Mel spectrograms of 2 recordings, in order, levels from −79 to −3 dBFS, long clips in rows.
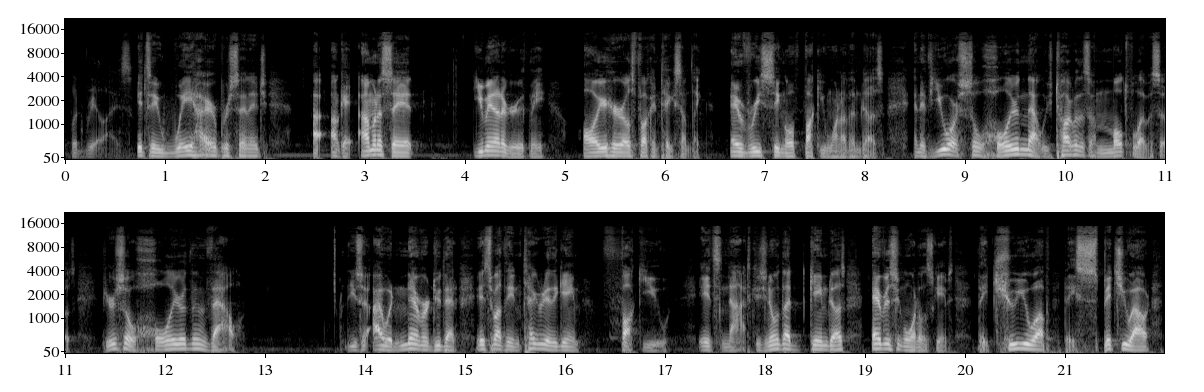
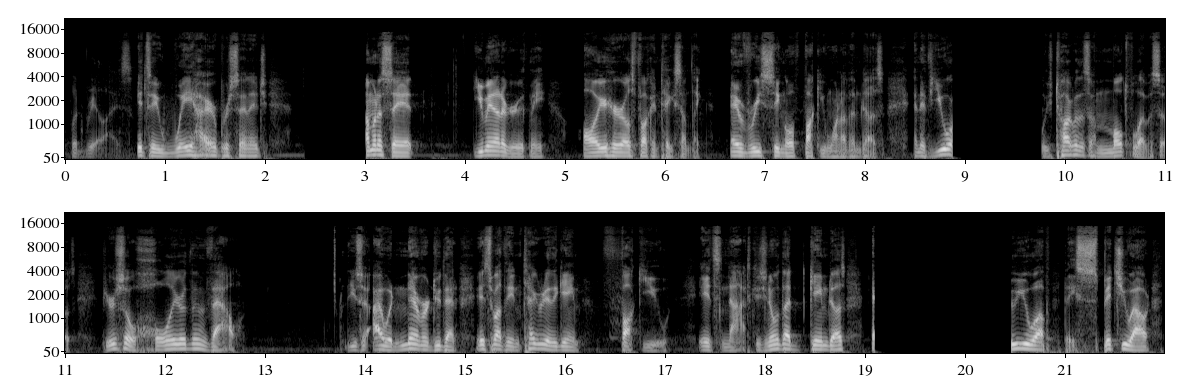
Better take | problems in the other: first | audio cutting out; at 2.5 s for 0.5 s, at 9 s for 1 s and at 19 s for 1.5 s

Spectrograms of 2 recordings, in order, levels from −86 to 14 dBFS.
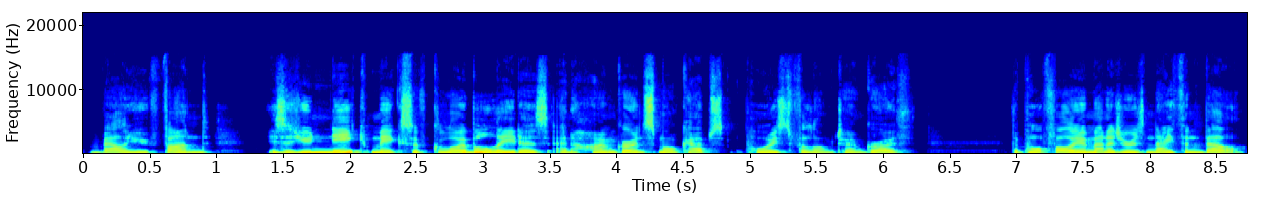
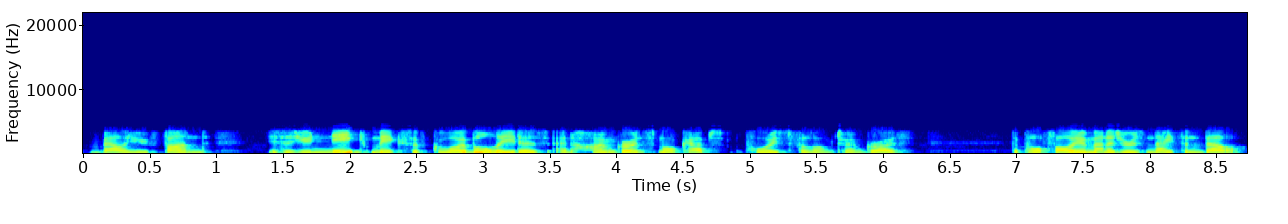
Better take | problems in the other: first | phone-call audio; nothing above 3.5 kHz

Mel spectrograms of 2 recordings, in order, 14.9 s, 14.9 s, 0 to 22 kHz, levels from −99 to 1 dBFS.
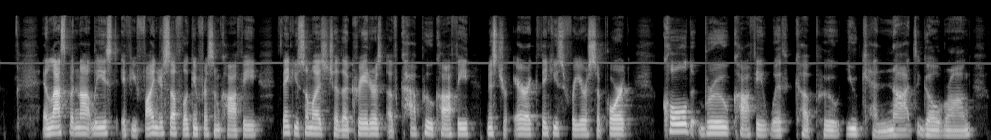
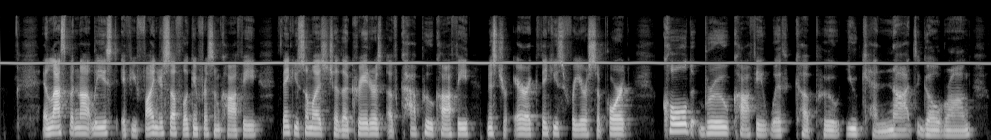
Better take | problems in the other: first | high-pitched whine; loud; throughout; 4 kHz, 7 dB below the speech; faint in the first

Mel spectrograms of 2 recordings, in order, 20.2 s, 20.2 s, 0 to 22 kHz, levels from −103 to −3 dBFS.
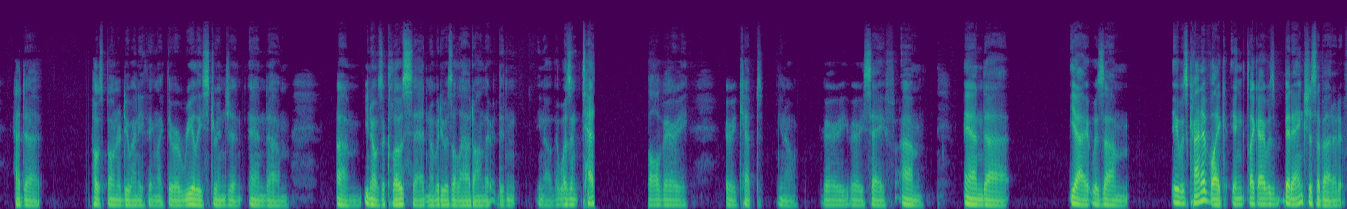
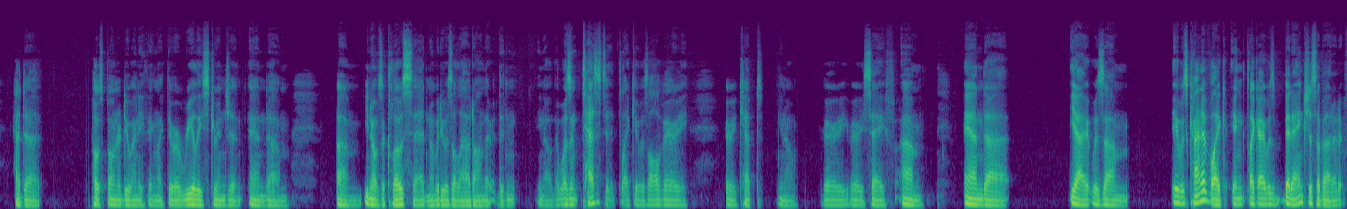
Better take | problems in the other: second | audio cutting out; at 9 s for 1 s

